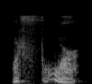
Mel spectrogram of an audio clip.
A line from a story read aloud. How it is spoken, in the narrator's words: Bennett whispered, trying not to wake Aaron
